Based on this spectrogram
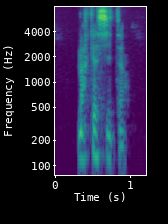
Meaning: marcasite
- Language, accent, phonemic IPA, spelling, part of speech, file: French, France, /maʁ.ka.sit/, marcassite, noun, LL-Q150 (fra)-marcassite.wav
